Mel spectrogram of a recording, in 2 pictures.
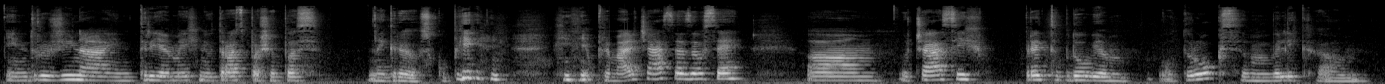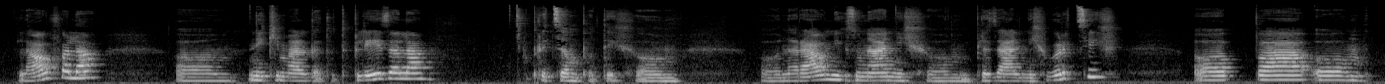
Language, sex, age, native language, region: Slovenian, female, 30-49, Slovenian, Gorenjska region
